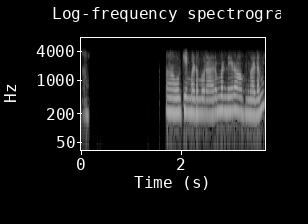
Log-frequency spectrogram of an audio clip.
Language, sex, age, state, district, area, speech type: Tamil, female, 30-45, Tamil Nadu, Pudukkottai, rural, conversation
